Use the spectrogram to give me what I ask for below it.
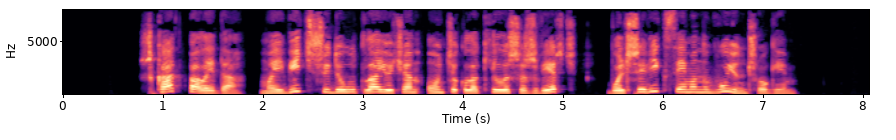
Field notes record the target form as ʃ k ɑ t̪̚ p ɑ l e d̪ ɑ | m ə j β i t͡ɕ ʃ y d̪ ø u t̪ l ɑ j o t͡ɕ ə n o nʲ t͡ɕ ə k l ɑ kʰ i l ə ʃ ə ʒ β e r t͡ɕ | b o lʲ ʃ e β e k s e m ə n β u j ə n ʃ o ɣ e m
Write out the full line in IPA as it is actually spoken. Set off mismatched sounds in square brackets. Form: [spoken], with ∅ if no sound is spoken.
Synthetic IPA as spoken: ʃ k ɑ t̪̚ p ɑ l e d̪ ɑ | m ə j β i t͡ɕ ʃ y d̪ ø u t̪ l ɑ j o t͡ɕ [ɑ] n o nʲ t͡ɕ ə k l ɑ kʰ i l ə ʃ ə ʒ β e r t͡ɕ | b o lʲ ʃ e β [i] k s e m ə n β u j ə n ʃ o ɣ e m

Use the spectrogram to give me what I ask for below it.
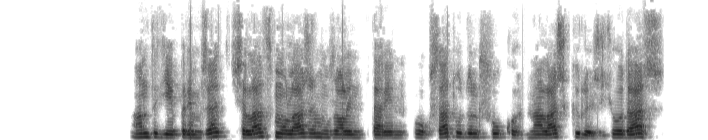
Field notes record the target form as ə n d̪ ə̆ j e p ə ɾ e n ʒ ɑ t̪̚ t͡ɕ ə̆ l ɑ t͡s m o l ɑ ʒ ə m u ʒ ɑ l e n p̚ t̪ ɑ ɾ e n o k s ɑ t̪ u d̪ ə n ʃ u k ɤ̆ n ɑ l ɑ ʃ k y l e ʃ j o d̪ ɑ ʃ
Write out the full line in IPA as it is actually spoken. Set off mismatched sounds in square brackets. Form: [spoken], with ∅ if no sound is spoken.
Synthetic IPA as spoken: ə n d̪ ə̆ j e p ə ɾ e [m] ʒ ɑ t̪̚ t͡ɕ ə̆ l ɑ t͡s m o l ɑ ʒ ə m u ʒ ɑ l e n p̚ t̪ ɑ ɾ e n o k s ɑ t̪ u d̪ ə n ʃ u k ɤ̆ n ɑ l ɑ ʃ k y l e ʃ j o d̪ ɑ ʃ

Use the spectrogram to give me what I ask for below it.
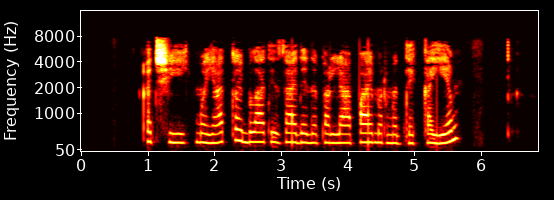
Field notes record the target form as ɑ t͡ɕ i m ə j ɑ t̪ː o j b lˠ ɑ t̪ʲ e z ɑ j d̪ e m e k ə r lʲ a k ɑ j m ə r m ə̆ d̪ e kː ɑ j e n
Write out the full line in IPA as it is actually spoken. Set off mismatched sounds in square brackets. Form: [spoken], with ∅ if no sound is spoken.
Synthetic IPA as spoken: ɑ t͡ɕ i m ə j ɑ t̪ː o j b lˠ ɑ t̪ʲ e z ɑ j d̪ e [n] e [p] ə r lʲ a [p] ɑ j m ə r m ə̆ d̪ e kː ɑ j e [m]

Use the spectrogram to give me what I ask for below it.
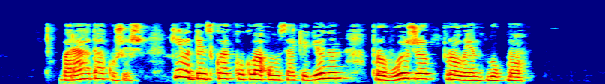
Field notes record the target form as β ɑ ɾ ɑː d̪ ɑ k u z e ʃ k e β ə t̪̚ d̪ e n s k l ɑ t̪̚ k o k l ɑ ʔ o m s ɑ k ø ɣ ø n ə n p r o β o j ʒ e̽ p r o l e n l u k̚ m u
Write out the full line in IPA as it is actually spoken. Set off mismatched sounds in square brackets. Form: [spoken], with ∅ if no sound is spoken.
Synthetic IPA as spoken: β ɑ ɾ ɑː d̪ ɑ k u [ʒ] e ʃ k e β ə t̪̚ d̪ e n s k l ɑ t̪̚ k o k l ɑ ʔ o m s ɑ k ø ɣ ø n ə n p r o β o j ʒ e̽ p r o l e n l u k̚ m [o]

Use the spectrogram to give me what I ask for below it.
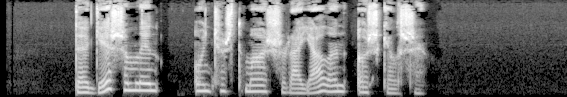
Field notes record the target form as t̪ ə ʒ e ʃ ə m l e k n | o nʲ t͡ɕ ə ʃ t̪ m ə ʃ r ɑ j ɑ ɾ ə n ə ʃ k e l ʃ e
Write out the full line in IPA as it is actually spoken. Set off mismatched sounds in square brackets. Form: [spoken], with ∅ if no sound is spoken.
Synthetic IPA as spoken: t̪ ə [ɣ] e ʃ ə m l e [∅] n | o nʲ t͡ɕ ə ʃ t̪ m [ɑ] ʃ r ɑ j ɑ [l] ə n ə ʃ k e l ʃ e

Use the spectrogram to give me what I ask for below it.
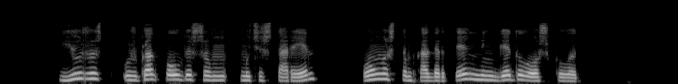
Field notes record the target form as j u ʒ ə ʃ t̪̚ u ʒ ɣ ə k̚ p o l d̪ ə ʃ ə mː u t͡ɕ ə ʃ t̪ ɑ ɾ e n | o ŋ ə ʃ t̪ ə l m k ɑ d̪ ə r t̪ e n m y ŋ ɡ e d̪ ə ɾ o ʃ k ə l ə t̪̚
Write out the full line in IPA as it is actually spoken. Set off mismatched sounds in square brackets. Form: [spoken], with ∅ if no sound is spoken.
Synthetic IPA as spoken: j u ʒ ə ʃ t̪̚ u ʒ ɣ [ɑ] k̚ p o l d̪ ə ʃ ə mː u t͡ɕ ə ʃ t̪ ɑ ɾ e n | o ŋ ə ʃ t̪ ə [∅] m k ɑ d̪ ə r t̪ e n m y ŋ ɡ e d̪ ə [l] o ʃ k ə l ə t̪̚

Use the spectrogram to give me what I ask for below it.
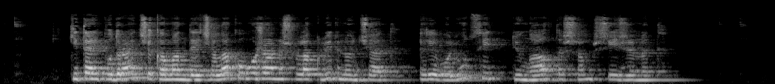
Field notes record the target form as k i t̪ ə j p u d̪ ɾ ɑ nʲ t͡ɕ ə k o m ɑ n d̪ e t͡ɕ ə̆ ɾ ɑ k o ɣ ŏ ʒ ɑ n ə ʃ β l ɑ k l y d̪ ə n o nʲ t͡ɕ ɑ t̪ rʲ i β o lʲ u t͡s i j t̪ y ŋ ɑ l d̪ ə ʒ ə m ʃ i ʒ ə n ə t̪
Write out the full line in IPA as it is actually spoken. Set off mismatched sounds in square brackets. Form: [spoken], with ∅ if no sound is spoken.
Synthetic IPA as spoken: k i t̪ [ɑ] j p u d̪ ɾ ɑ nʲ t͡ɕ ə k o m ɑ n d̪ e t͡ɕ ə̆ [l] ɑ k o ɣ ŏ ʒ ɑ n ə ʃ β l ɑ k l y d̪ ə n o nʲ t͡ɕ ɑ t̪ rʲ [e] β o lʲ u t͡s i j t̪ y ŋ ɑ l [t̪] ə [ʃ] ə m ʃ i ʒ ə n ə t̪

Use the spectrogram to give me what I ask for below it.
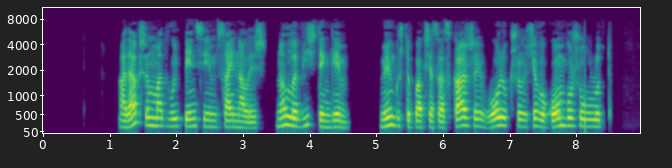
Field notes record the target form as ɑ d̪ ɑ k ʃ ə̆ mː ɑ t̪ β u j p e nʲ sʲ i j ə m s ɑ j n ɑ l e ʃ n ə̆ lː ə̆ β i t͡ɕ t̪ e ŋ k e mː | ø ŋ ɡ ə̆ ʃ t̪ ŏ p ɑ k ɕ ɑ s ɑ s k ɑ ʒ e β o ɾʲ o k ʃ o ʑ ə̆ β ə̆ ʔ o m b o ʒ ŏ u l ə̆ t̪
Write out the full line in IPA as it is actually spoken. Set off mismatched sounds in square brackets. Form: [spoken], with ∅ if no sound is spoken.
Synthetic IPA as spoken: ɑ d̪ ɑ k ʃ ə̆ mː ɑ t̪ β u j p e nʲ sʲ i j ə m s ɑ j n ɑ l e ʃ n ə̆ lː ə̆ β i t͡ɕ t̪ e ŋ [ɡ] e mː | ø ŋ ɡ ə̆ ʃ t̪ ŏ p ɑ k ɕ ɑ s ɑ s k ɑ ʒ e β o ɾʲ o k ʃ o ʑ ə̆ β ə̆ [k] o m b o ʒ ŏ u l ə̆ t̪

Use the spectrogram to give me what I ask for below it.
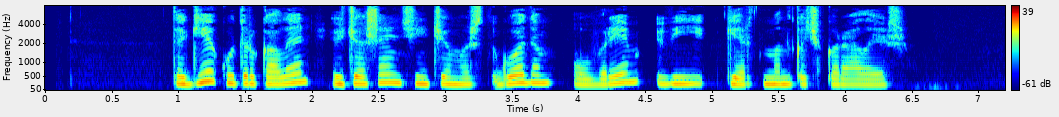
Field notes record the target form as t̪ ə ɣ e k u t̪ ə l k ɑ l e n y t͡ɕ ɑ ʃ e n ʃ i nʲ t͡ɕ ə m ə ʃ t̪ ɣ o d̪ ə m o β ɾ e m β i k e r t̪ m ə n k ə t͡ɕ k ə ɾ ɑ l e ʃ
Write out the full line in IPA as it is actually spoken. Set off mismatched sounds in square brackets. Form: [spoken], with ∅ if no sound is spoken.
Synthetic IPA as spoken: t̪ ə ɣ e k u t̪ ə [r] k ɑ l e n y t͡ɕ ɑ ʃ e n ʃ i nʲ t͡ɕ ə m ə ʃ t̪ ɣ o d̪ ə m o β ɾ e m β i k e r t̪ m ə n k ə t͡ɕ k ə ɾ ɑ l e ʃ

